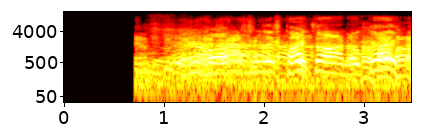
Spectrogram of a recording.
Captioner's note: indistinct conversation and laughter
